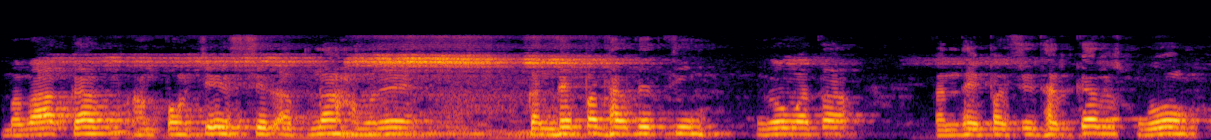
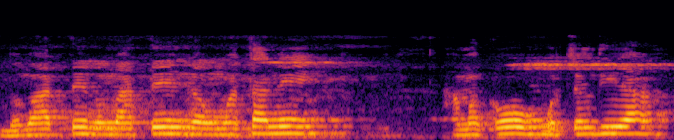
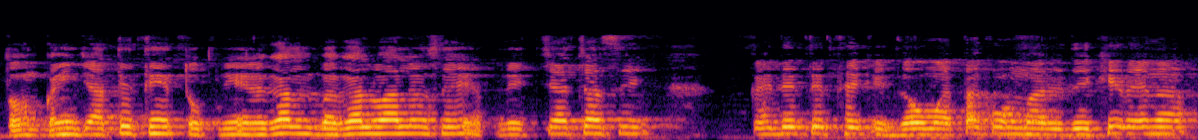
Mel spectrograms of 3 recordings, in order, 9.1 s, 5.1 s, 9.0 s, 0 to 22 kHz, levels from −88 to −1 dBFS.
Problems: constant background noise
